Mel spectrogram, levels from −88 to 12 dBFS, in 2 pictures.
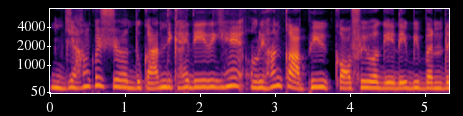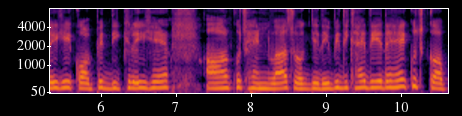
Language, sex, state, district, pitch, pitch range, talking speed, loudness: Hindi, female, Uttar Pradesh, Hamirpur, 210 Hz, 195-230 Hz, 180 wpm, -19 LUFS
